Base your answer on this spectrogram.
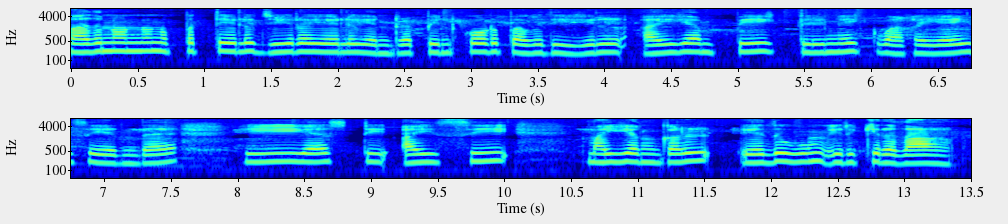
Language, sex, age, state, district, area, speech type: Tamil, female, 18-30, Tamil Nadu, Thanjavur, rural, read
